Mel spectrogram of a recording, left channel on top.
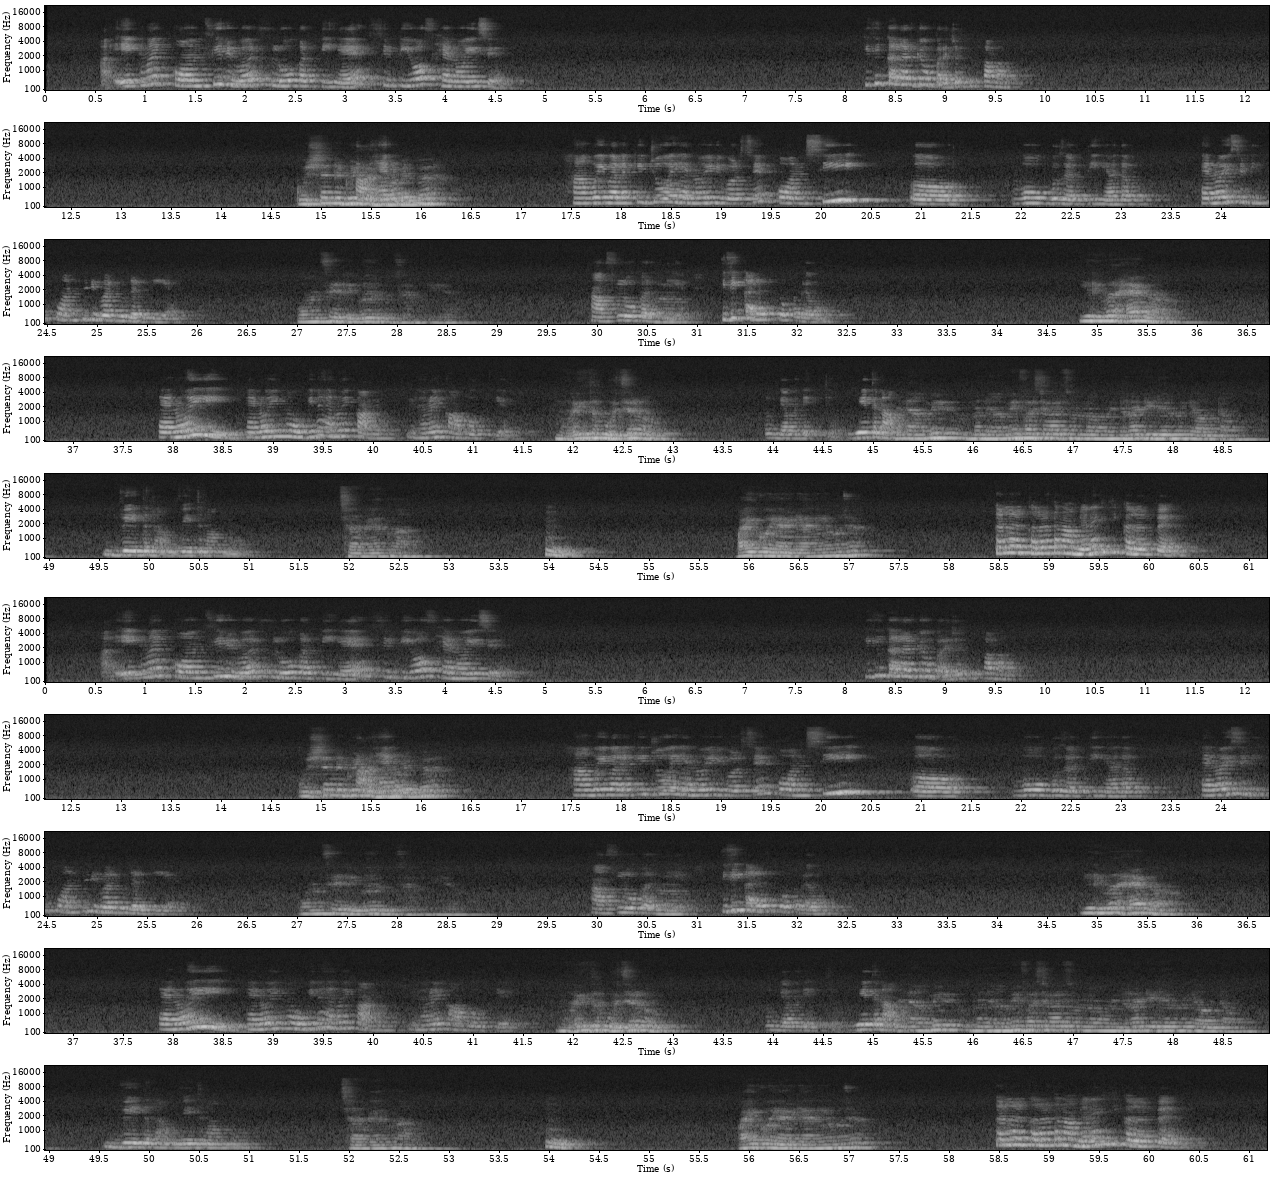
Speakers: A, on the left; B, on the left.
A: आ, एक ना कौन सी रिवर फ्लो करती है सिटी ऑफ हेनोई से किसी कलर के ऊपर है चल तुक्का मार
B: क्वेश्चन रिपीट
A: हाँ
B: करना
A: हेनोई
B: आप एक
A: river।
B: बार
A: हाँ वही वाला कि जो हेनोई रिवर से कौन सी अ, वो गुजरती है मतलब हेनोई सिटी से कौन सी रिवर गुजरती है
B: कौन से रिवर गुजरती है
A: हाँ फ्लो करती
B: अ,
A: है किसी कलर के ऊपर है वो
B: ये रिवर है कहाँ
A: हेनोई हेनोई में होगी ना हेनोई कहाँ है हेनोई कहाँ पे होती है
B: वही तो पूछ रहा हूँ
A: रुक जा मैं देखती हूँ वियतनाम
B: मैं नाम ही मैं नाम ही फर्स्ट बार सुन रहा हूँ इतना डिटेल में क्या बताऊँ
A: वियतनाम वियतनाम में है।
B: अच्छा वियतनाम
A: हम्म
B: भाई कोई आइडिया नहीं है मुझे
A: कलर कलर का नाम लेना किसी कलर पे है।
